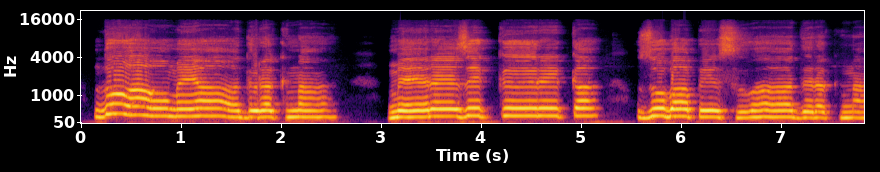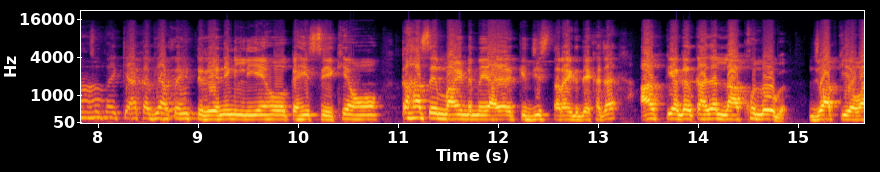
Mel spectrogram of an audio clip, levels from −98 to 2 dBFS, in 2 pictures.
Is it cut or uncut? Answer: cut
